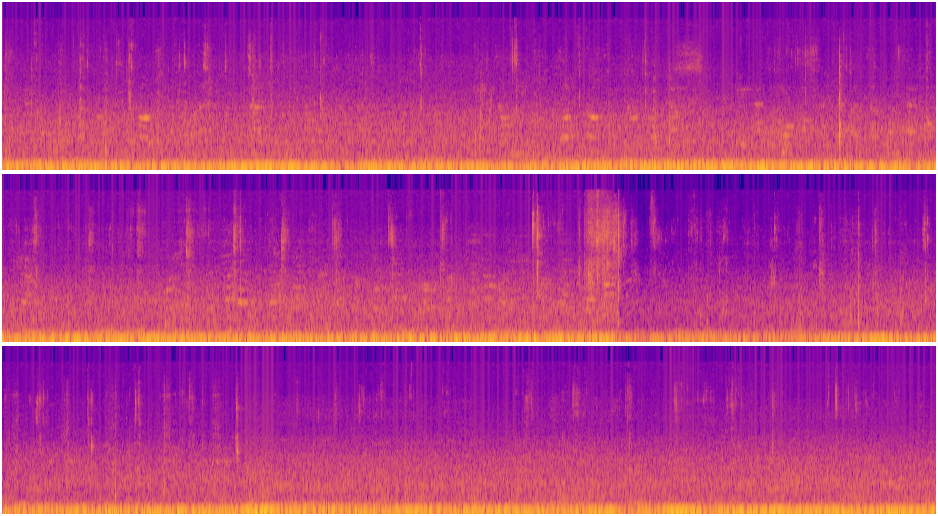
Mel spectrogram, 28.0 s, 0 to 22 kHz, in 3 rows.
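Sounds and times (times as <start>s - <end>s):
chewing mouth noises: 0.0s - 28.0s
low rumble: 0.0s - 28.0s
sharp crunch: 14.6s - 28.0s.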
